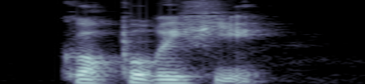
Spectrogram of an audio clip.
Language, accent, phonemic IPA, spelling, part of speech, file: French, France, /kɔʁ.pɔ.ʁi.fje/, corporifier, verb, LL-Q150 (fra)-corporifier.wav
- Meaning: to corporify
